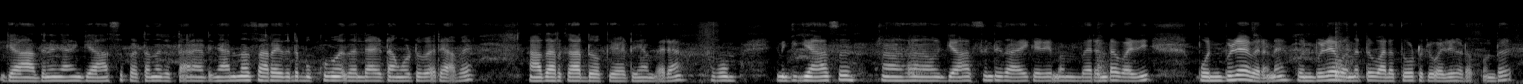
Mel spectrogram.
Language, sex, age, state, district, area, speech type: Malayalam, female, 45-60, Kerala, Kottayam, rural, spontaneous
